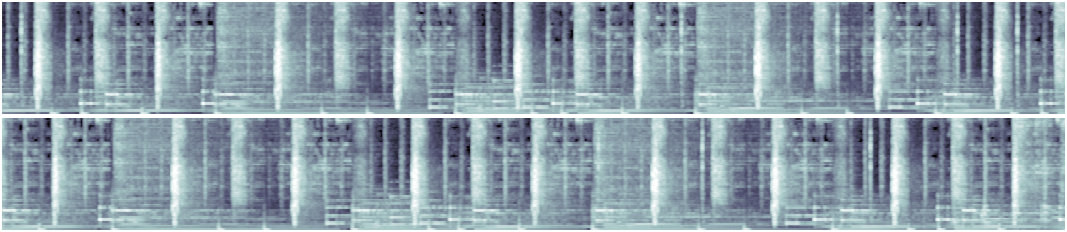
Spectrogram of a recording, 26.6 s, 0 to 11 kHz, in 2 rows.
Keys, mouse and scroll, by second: 0.4 click, 0.6-1.4 scroll down 5, 1.4-3.0 middle drag, 3.0-3.6 scroll up 1, 3.6-4.7 middle drag, 4.7-7.4 scroll up 1, 7.4-8.4 scroll up 1, 8.4 click, 12.8 click, 15.4-26.5 drag.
